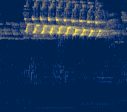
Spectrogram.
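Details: A hooded siskin in Bauru, São Paulo, Brazil sings a fast, metallic run of bright, high, ringing notes, about eight per second for over a second, over a faint low hum.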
